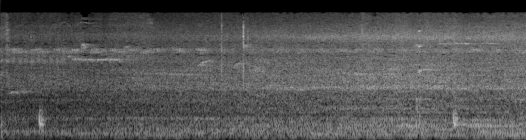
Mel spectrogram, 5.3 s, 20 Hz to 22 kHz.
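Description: Daihatsu Gran Max 1.5's four-cylinder engine idling cold just after start-up, heard from the driver's seat. It is a steady, even running that grows slowly louder.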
